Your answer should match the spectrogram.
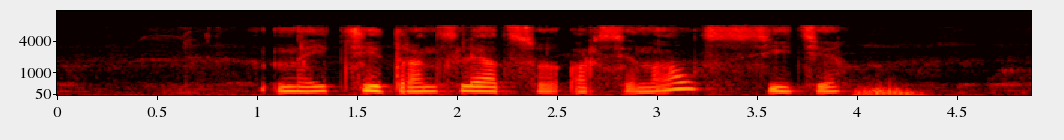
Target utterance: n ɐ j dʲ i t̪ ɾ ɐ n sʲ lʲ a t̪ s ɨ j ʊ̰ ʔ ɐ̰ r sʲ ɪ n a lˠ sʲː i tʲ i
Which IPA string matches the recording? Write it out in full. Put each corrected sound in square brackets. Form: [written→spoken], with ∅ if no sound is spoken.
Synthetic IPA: n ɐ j [dʲ→tʲ] i t̪ ɾ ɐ n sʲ lʲ a t̪ s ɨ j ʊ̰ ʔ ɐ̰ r sʲ ɪ n a lˠ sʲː i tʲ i

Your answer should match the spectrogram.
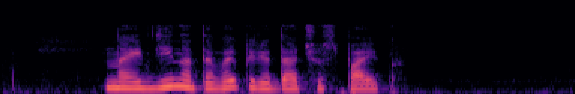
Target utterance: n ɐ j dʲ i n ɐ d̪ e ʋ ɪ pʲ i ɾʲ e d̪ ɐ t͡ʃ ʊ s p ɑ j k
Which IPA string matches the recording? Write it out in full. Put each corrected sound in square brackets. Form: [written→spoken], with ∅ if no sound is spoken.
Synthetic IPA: n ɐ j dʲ i n ɐ [d̪→t̪] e ʋ ɪ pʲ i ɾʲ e d̪ [ɐ→ɑ] t͡ʃ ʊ s p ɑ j k

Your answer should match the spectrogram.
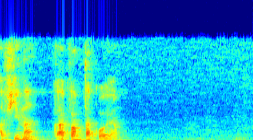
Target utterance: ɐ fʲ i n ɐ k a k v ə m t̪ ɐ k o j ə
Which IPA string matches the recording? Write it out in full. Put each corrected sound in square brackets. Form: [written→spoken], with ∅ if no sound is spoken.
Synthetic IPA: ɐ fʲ i n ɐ k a k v [ə→a] m t̪ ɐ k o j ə

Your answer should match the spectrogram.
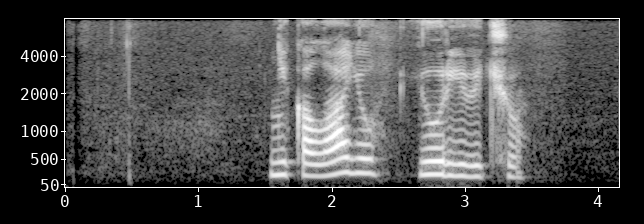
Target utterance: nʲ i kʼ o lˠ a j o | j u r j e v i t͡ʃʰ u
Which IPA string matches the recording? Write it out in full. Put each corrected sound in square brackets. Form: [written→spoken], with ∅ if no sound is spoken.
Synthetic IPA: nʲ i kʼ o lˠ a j [o→u] | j u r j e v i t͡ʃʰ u

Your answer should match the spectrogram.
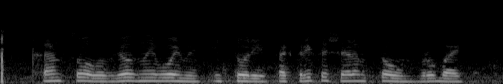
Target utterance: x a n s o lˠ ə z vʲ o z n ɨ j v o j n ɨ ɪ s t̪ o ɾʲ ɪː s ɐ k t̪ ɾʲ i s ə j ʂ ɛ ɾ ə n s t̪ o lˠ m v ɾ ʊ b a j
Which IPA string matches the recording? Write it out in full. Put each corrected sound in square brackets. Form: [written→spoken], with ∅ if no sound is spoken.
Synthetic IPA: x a n s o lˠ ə z vʲ o z n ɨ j v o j n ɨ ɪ s t̪ o ɾʲ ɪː s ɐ k t̪ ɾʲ i s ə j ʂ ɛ ɾ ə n s t̪ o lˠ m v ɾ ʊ b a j

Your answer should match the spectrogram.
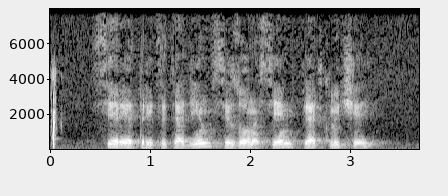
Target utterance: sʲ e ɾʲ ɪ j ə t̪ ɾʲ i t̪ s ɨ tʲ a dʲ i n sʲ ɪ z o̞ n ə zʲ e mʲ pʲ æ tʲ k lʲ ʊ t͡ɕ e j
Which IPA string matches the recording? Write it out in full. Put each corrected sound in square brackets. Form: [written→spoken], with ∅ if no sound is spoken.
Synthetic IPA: sʲ e ɾʲ ɪ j ə t̪ ɾʲ i t̪ s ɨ tʲ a dʲ i n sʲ ɪ z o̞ n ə [zʲ→sʲ] e mʲ pʲ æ tʲ k lʲ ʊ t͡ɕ e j

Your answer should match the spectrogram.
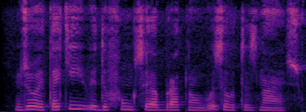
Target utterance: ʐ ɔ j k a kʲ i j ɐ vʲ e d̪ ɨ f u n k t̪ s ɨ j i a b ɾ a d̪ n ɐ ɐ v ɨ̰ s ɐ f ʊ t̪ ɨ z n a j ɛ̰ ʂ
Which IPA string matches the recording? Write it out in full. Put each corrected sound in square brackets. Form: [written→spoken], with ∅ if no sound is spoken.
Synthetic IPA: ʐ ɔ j k a kʲ i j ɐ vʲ [e→i] d̪ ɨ f u n k t̪ s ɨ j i a b ɾ a [d̪→t̪] n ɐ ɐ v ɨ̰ [s→z] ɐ [f→v] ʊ t̪ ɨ z n a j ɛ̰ ʂ

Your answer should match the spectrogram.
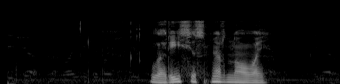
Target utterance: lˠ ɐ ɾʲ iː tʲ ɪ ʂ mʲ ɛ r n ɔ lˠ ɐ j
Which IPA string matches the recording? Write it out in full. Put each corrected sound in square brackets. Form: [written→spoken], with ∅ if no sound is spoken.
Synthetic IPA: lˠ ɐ ɾʲ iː [tʲ→sʲ] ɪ [ʂ→s] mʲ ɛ [r→ɾ] n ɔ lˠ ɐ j

